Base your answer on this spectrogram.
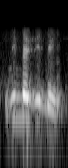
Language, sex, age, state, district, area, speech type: Odia, female, 45-60, Odisha, Gajapati, rural, conversation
